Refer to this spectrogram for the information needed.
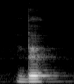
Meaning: Used to indicate that a verb is acting on a direct object (making an intransitive verb into a transitive verb). Always unstressed
- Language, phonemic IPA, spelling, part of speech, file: Dutch, /bə/, be-, prefix, Nl-be-.ogg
